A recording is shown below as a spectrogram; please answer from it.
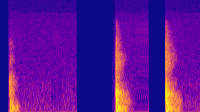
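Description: Three short knocks: a faint one at the start, then two louder ones about half a second apart.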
